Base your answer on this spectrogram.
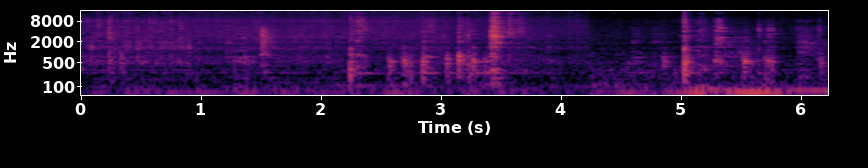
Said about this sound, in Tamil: இப்போ இஞ்சி பூண்டு உழுது போட்டலாம் நல்லா பச்சை வாசம் போகிற அளவுக்கு வதக்கணும்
